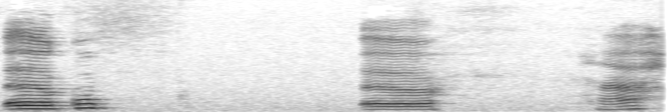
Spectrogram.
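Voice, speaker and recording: A woman's voice: mid-range voice, darkish tone, highs cut off. A woman role-playing her way through a game in casual, hesitant talk, musing and asking questions. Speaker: gamer playing through a story. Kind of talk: casual improvised role-play commentary.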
